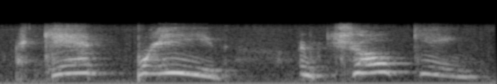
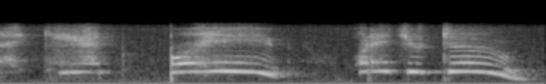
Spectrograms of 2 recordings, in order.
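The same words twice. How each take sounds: First: Squeezed through a swollen throat, slow and higher; imitating a throat closing up; choking voice. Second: Very slow, much higher, strangled through a swollen throat; desperate choking. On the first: Patient gasping to the leaving nurse through a swollen throat. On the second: Retold or imitated. Patient repeating herself to the nurse, more desperate and strangled. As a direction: push each word out as the airway closes. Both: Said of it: "through a very teeny crevice in my throat".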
